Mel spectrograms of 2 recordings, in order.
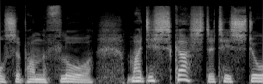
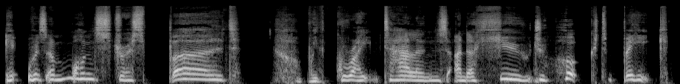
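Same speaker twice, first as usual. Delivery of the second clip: higher, slow, rasping horror; slow thin rasp; 9 semitones higher, slower than usual. A narrator's reading. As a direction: draw it out slowly, thin and haunted. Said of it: "His voice a thin, rasping trickle".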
